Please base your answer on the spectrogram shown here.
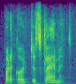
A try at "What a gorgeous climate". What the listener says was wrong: Very good. Excellent. I could hear your voice going up this time.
